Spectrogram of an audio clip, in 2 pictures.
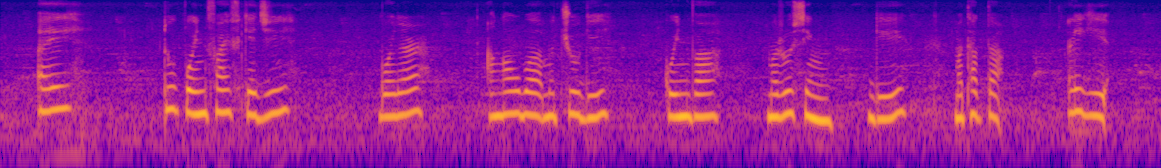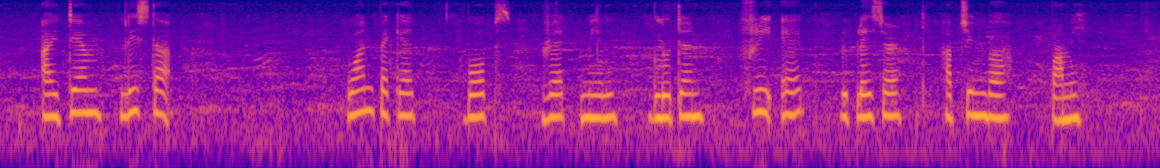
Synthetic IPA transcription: ɐj | tupojntpʰajbʰked͡ʒi | bojlɐɾ | aŋawbɐmɐt͡ʃuɡi | kojnba | mɐɾusiŋ | ɡi | mɐtʰak̚tɐ | ɐjɡi | ajtemlistɐ | wanpeket | bɔps | ɾedmil | ɡluten | pʰɾiek̚ | ɾiplesɐɾ | hap̚t͡ʃinbɐ | pami

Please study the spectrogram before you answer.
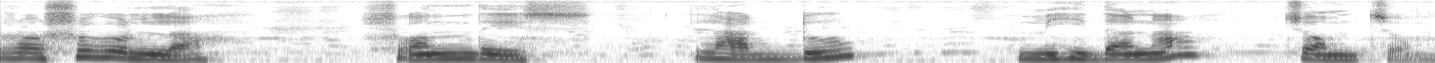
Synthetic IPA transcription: ɾɔʃoɡolːa | ʃɔnd̪eʃ | laɖːu | miɦid̪ana | t͡ɕɔmt͡ɕɔ̰m

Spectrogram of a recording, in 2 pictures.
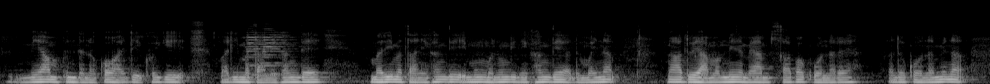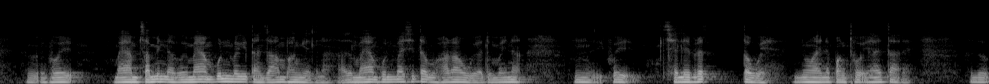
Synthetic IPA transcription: mijampundɐnakʰowhajdeikʰojɡimɐɾimɐtanikʰaŋde | mɐɾimɐtanikʰaŋdeḭmuŋmɐnuŋɡinikʰaŋdeɐdumajnɐŋadujamɐmnijnɐmajamsabɐkonaɾe | ɐdukonaminɐ̰ | ikʰoj | majamsaminːɐbɐɡimajamp̬unbɐɡitanzaːmpʰaŋedana̰ːdumajampunbasitabuɦaɾaujɐdumajnɐ | ḭkʰojselebɾetː | owenuŋajnɐpaŋtʰok̚ʔeɦajtaɾe | ɐdu

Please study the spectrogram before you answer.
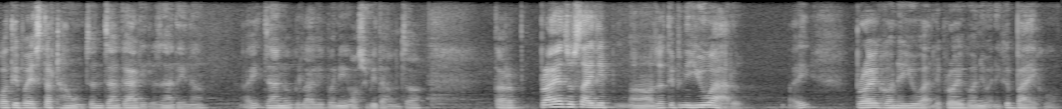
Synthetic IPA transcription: kʌt̪ip̬ʌj̃est̪aʈʰaw̃ɦunt͡sʰʌnd͡zãɡaɽiʌɾud͡zãd̪ʌjnʌ | ɦʌ̰jd͡zãnukolaɡipʌniʌsubid̪ʱaɦunt͡sʰʌ | t̪ʌɾʌprajʌd͡zosailed͡zʌt̪ip̬ʌnijuwaɦʌ̰ɾu | ɦʌ̰j | prʌjoɡːʌrnejuwaɦʌ̰ɾuleprʌjoɡːʌrnebʱʌ̰nḛkobajeko

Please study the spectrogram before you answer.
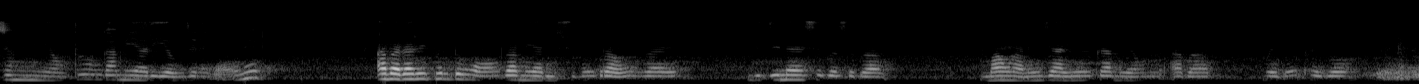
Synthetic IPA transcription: zɯŋnijawtʰɔɡamiaɾiawzɯnaba̰a̰wne | abaɾaɾipʰɯɾdɔŋɔɡamijaɾisudɔŋbɾawɾaj | bidinɯsɯbasɯba | mawnanɯjzajɯɡamijawnɯʔaba | mɯjdɔŋtʰajbɔ

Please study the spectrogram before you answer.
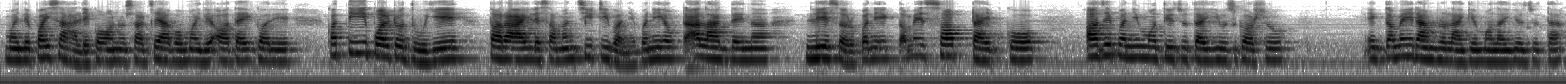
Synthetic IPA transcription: mʌjlepʌjsaɦalekoʌnusart͡sʌ̃ĩʌbʌmʌjleʔʌd̪ajɡʌɾe | kʌt̪ipʌlʈod̪ʱuje | t̪ʌɾʌːjlesʌmʌnt͡siʈibʱʌnepʌniewʈa̰laɡ̚d̪ʌjnʌ | lesʌɾupʌniek̚d̪ʌmʌjsʌb̚ʈajpko | ʌd͡zʌjpʌnimʌt̪jod͡zud̪ajud͡zɡʌrt͡sʰu | ek̚d̪ʌmʌjɾamrolaɡjomʌlajjod͡zud̪a

